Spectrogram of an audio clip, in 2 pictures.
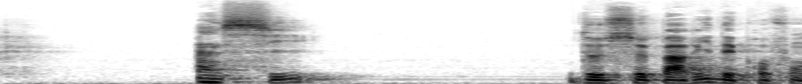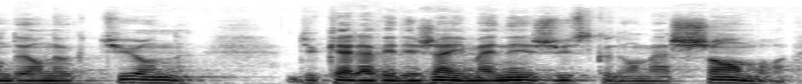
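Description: A man reads aloud calmly, close to a microphone.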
